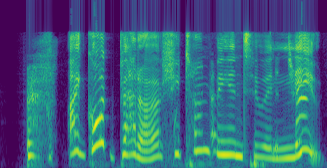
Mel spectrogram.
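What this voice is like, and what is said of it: Poor put-on English accent. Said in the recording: “Horrible English accent there.”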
